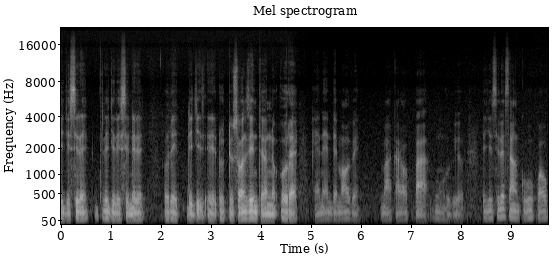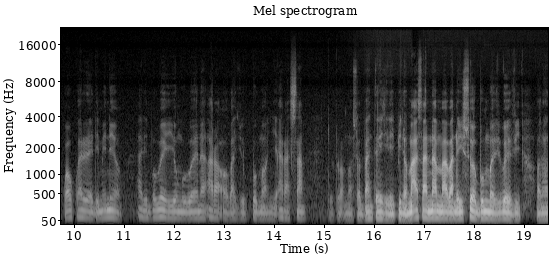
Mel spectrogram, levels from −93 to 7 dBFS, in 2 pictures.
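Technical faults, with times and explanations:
16.51 to 19.44 s, automatic gain falling: the level eases down by about 4 dB, and the room noise sinks right along with the speech. That's the gain control backing off after judging the input too hot or its background noise too strong, not the talker moving.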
